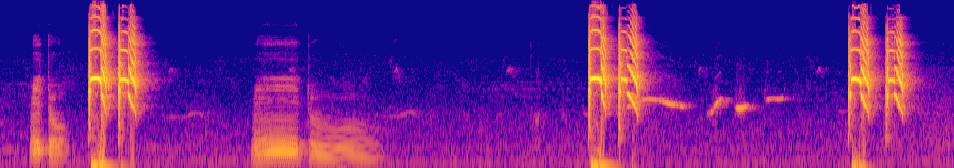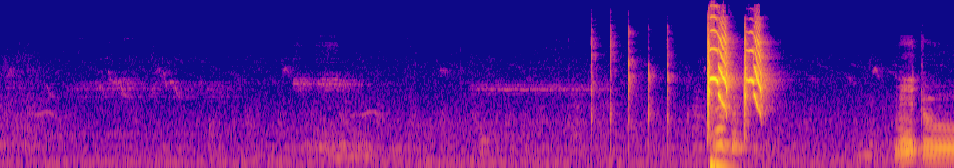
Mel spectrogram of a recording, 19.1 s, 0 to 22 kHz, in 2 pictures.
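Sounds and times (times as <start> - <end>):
parrot screeching: 0.9 - 1.5, 5.9 - 6.6, 8.5 - 9.2, 16.6 - 17.3.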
